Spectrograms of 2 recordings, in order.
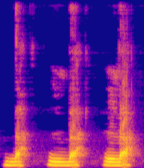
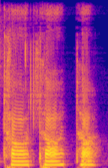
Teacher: But that flicking, the pushing part, the flicking part is important because it distinguishes it from sounds like T or D, like T, D. The L is more of a curved, the tip of your tongue is kind of curving and flicking off. · Shown in: first take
